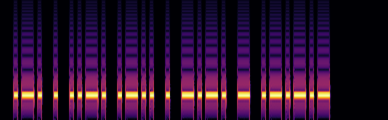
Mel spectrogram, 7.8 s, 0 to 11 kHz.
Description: Morse code, heard as a keyed tone, about 15 wpm, 700 Hz. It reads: REFLECT.
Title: Sentences from Top 1500 Words 15wpm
